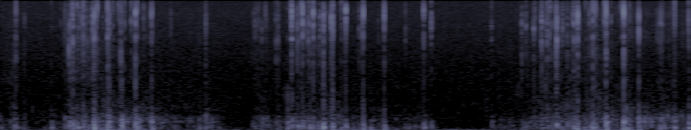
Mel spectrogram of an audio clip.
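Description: Long nails tap and scratch across a flat sheet of small white ceramic mosaic tiles, making dense, low clicking and rattling with scattered bright ticks. The sound comes in three bursts, fading between them.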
